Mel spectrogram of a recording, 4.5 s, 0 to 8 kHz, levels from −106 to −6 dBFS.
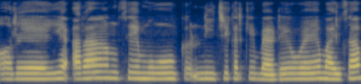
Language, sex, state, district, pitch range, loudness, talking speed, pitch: Hindi, female, Bihar, Begusarai, 195-210 Hz, -30 LUFS, 200 wpm, 200 Hz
